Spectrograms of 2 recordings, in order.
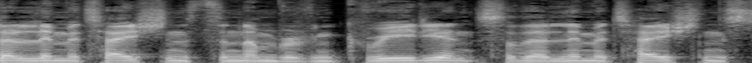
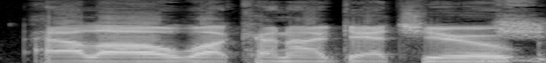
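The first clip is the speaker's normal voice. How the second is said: mechanical robotic delivery. Describing a drink-making robot dog that scurries up to a table: robot voice. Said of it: "says in my robot voice".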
